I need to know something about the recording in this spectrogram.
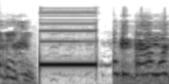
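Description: A loud censor bleep, one steady high tone lasting under a second, cuts into a woman's heated speech in a recorded argument, blanking out a word, likely a swear word, before the talk resumes.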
